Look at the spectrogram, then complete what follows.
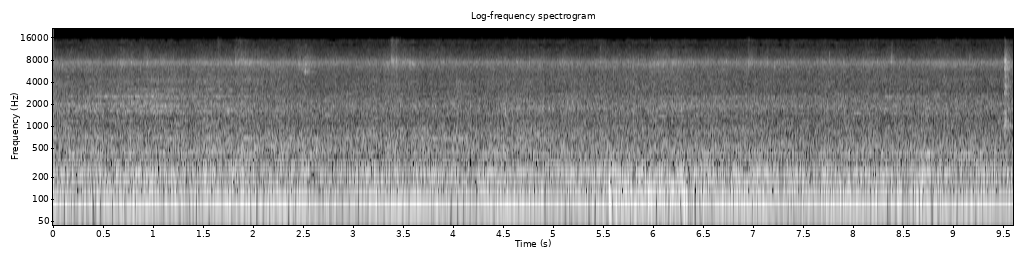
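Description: Steady low diesel rumble of a harbour tug's engines running, with a constant hum over it.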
